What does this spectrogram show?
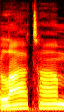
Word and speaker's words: LiTime: It's pronounced li time. It looks like le time or li time, but it's actually li time is the corre correct pronunciation.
